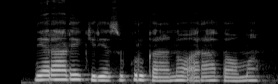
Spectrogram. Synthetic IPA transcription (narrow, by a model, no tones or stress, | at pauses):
neaɾaːɾekiɾiasukuɾukaɾanɔʔa̰ɾaðɔma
